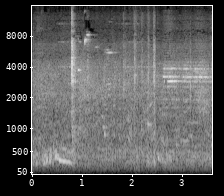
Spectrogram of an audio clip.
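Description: A white male pigeon lets out one short, throaty coo near the start, followed by a low, steady hum of background noise and faint distant sounds.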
